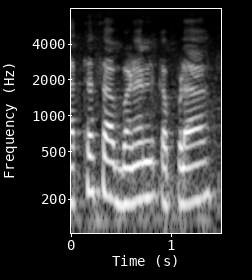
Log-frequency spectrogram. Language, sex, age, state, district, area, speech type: Sindhi, female, 45-60, Delhi, South Delhi, urban, spontaneous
